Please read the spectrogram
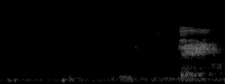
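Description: A short, loud, breathy hiss near the end, over a quiet room with faint soft taps.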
